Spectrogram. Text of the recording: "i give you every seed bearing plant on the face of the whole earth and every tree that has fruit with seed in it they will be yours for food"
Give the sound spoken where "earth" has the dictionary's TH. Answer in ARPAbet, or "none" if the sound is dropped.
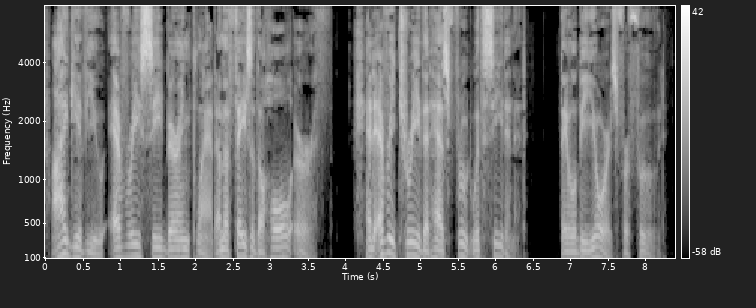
TH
